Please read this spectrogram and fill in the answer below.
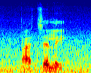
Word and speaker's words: Bachelet: The T is silent, so Bachelet of the Chilean Air Force and many others who had refused to join the coup.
